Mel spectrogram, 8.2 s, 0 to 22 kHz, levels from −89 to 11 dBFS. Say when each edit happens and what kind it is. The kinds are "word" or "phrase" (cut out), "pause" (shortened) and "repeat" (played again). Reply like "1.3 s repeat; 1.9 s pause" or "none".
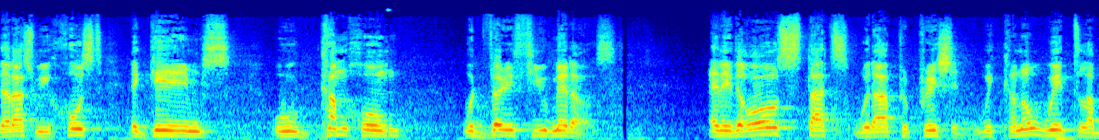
none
